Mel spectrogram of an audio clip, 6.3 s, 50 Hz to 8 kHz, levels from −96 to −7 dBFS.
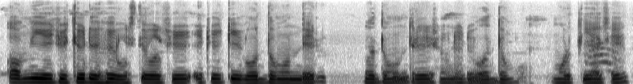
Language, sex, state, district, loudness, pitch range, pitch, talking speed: Bengali, male, West Bengal, Dakshin Dinajpur, -15 LUFS, 120-125 Hz, 120 Hz, 170 wpm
